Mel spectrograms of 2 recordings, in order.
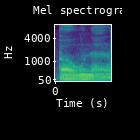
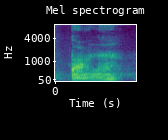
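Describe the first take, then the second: First: The first vowel is long, as in 'bone'. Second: The first vowel is short, as in 'on'. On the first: The speaker calls it wrong. "It's not Boner" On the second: The speaker calls it right. "I think it's Bonner"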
